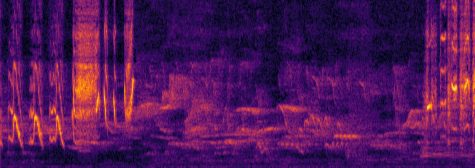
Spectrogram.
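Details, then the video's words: Oriental magpie-robin male singing to rile rival magpie-robins: a quick burst of rapid, repeated high chipping notes, about two or three a second, then a softer stretch of faint warbling before sharp notes return at the end. "SUARA BURUNG KACER GACOR ngeplay santai MANGGIL kacer auto KONSLET buka ekor TERAPI KACER agar EMOSI"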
